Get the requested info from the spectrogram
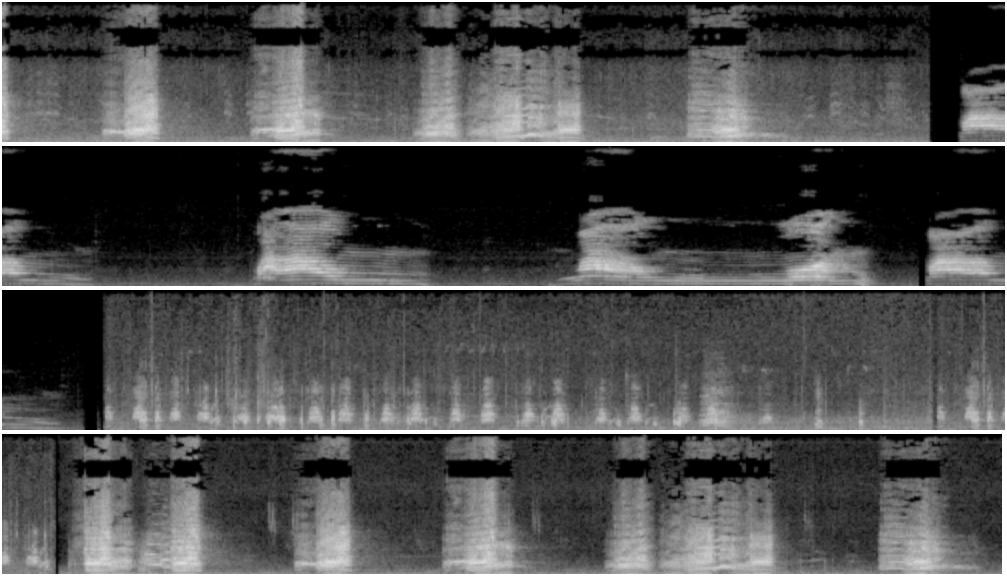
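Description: Loud honking calls of waterfowl, roughly one a second, about five at the start and six near the end. Between them come about five drawn-out pitched calls that bend downward at their ends, then several seconds of dense, rapid, noisy chatter.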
